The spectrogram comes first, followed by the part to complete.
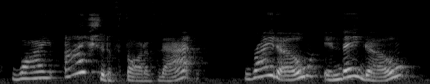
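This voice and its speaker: A put-on character voice moves in a sing-song way through very wide pitch swings at a fairly slow pace. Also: woman, high pitch for a woman. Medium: read story. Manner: gleeful, sing-song.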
